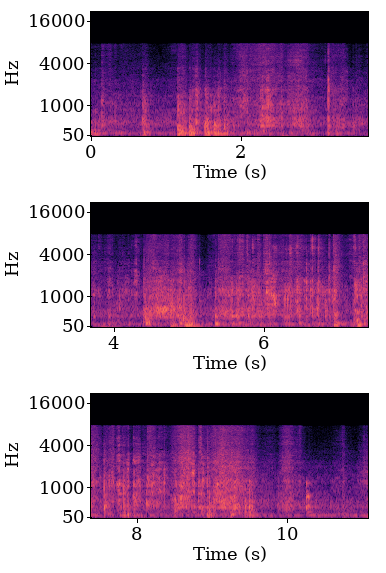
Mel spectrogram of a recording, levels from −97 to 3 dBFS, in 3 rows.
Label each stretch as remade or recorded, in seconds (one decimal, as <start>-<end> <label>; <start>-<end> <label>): 0.0-1.1 recorded; 1.1-5.4 remade; 5.4-6.3 recorded; 6.3-7.3 remade; 7.3-11.1 recorded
